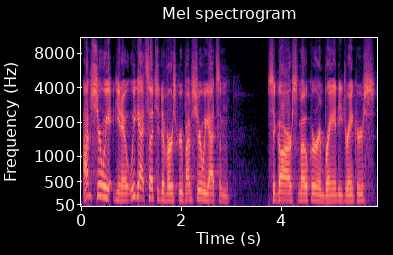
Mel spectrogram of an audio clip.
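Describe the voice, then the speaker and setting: Hosting a laid-back fan stream, this man chats and reads viewer comments with upbeat energy, rambling through plenty of fillers and restarts. His voice is on the high side, bright and forceful, at a normal speed.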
